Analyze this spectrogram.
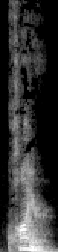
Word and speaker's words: choir: 완전히 다른 소리를 가지고 있거든요. 자, 하나는 choir, 이고요. 다른 하나는 chore입니다. choir and chore. It's like so different, right?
